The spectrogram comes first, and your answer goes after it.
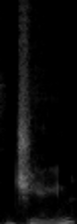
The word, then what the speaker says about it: dune: Dune can be pronounced as June.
